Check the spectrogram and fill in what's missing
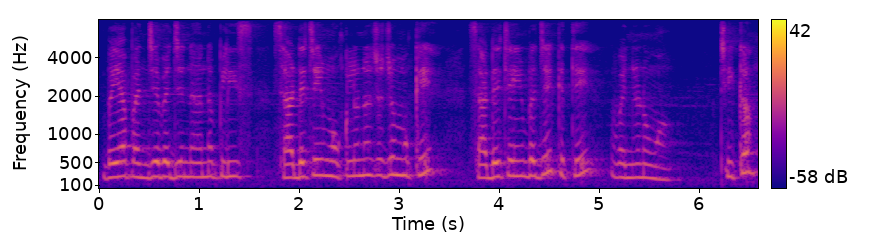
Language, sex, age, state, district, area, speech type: Sindhi, female, 30-45, Maharashtra, Thane, urban, spontaneous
